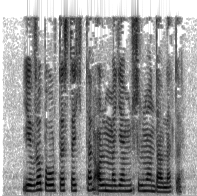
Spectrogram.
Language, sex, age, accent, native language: Uzbek, female, 18-24, Qashqadaryo, Uzbek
